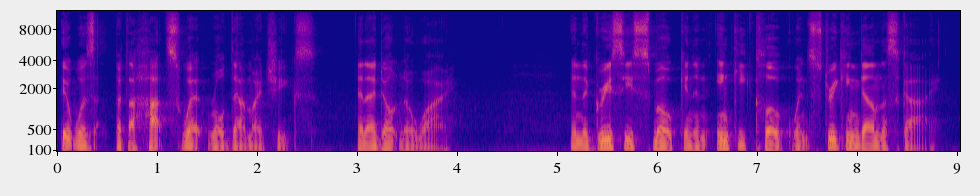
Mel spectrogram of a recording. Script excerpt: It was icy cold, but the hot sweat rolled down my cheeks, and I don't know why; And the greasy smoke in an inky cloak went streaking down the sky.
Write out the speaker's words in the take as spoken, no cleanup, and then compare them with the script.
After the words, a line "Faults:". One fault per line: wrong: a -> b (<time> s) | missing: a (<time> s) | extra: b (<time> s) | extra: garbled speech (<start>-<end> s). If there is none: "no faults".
It was but the hot sweat rolled down my cheeks, and I don't know why; And the greasy smoke in an inky cloak went streaking down the sky.
Faults:
missing: icy cold (0.4 s)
